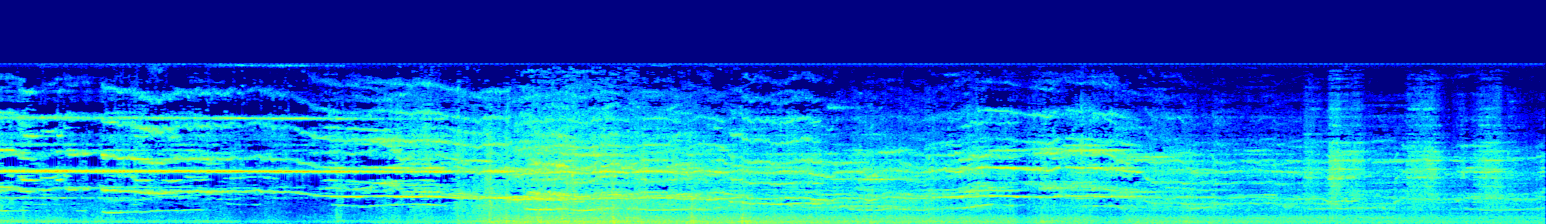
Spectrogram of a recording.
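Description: Freight train of tank wagons rolling slowly through the station tracks on a shunting move, its wheels squealing in several high, wavering tones over a low rumble. The sound fades gradually as the train draws away.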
